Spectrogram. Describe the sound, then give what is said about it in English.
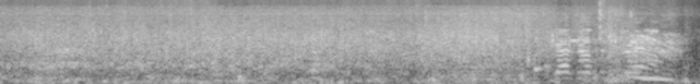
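Steady, loud rushing of whitewater river rapids with splashing throughout as a boat goes through the rapid, and a voice briefly breaking through over the churning water near the end. “So a swimmer, to me, as somebody swimming at the end of a rapid like this, they're not going to die.”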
